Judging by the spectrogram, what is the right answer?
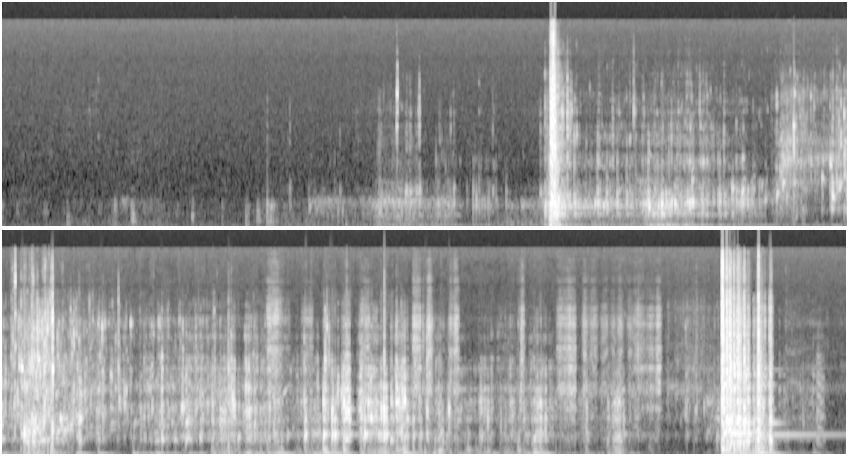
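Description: A few seconds of faint underwater rumble, then water splashing and sloshing as a spearfisher surfaces and moves through the river. Two sharp knocks stand out, about five seconds in and near the end.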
